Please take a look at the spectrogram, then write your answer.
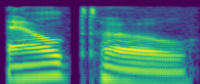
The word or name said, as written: alto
